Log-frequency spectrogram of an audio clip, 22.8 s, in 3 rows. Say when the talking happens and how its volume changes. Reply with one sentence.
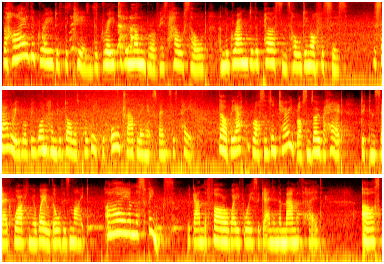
You can hear the talking from 0.0 to 22.7 s, at a steady volume.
